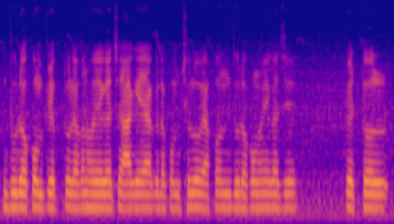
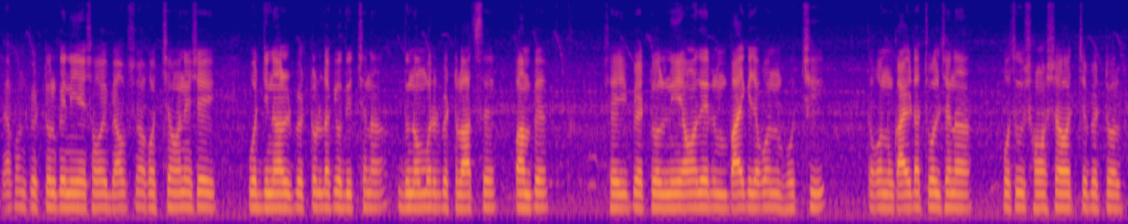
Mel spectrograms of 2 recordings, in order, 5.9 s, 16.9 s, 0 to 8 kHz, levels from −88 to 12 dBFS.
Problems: constant background noise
